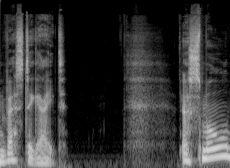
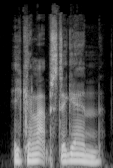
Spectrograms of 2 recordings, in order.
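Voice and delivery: plain reading voice

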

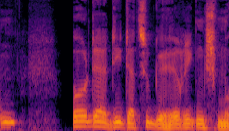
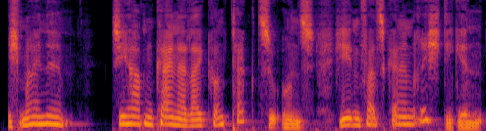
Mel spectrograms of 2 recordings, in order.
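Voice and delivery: high-pitched secretary clarifying; explaining secretary; 12 semitones higher than usual. Acted. Secretary explains to the puzzled commissario, high-pitched. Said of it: "erklärte die Signorina".

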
